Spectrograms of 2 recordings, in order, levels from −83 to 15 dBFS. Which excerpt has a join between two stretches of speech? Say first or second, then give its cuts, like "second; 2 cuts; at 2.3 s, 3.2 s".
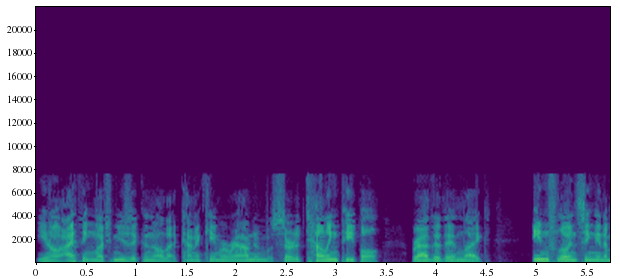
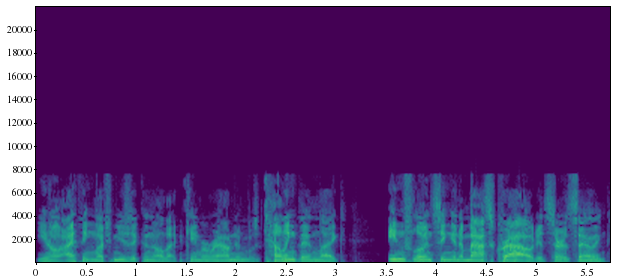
second; 3 cuts; at 1.4 s, 2.2 s, 2.6 s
